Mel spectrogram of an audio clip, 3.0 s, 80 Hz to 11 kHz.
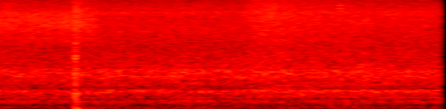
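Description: Bees buzz steadily around beehives being moved to a new site, a mix of 8-frame and 10-frame hives, with a dense close swarm drone and one brief knock early on.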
